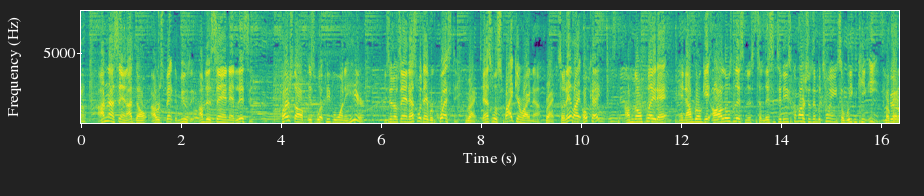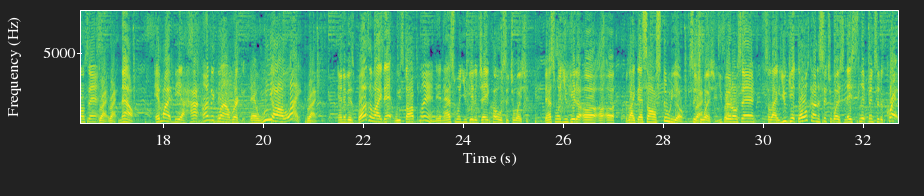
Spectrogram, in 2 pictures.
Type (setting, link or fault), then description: setting, busy venue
